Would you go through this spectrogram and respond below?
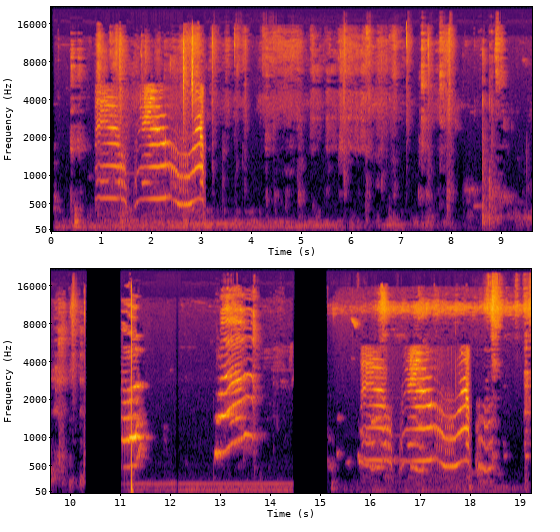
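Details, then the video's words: Domestic cat at play giving wavering, drawn-out meows in short bursts: a pair near the start, a sharp click mid-way, then a rising cry and a further run of quavering meows toward the end, with quiet gaps between. "Som de gato - Gato brincando - Gato miando"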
